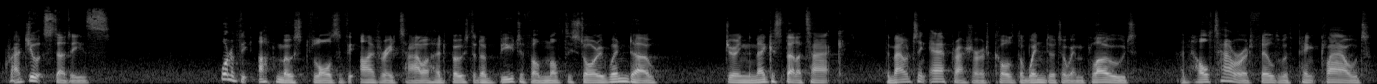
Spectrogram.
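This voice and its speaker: A man with a low voice narrates a fantasy tale. He reads scripted first-person prose as an audiobook storyteller. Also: brisk. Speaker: audiobook reader.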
